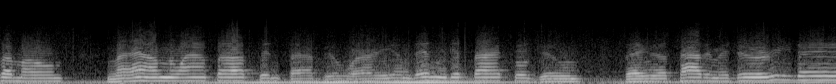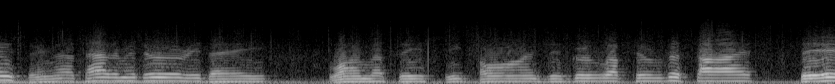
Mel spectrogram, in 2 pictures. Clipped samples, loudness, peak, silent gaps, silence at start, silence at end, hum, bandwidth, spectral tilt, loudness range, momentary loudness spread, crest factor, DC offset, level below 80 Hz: under 0.1%; -24 LUFS; -6 dBFS; none; 0 s; 0 s; none; 8.6 kHz; -9.5 dB/octave; 4 LU; 9 LU; 16 dB; under 0.1%; -38 dBFS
